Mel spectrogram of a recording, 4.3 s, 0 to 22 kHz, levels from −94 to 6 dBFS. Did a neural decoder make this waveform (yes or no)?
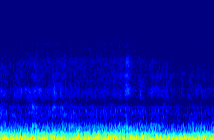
yes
